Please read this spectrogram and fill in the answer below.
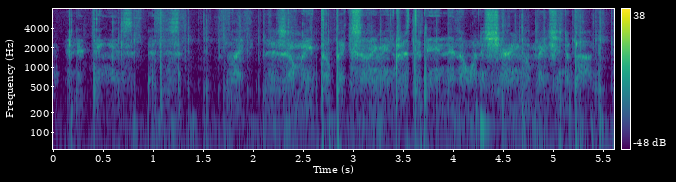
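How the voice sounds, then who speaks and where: Whispering at a moderate pace, a man sounds breathy against noticeable background noise. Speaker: ASMR YouTuber. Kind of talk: ASMR whisper ramble. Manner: whispered, close-up, breathy.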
